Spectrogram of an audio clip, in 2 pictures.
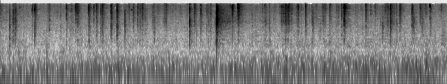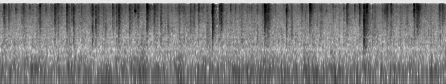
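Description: Steady crackling of a fire in a fireplace, with frequent sharp pops and snaps over a low, warm rumble. The sound is continuous, with no voices.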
